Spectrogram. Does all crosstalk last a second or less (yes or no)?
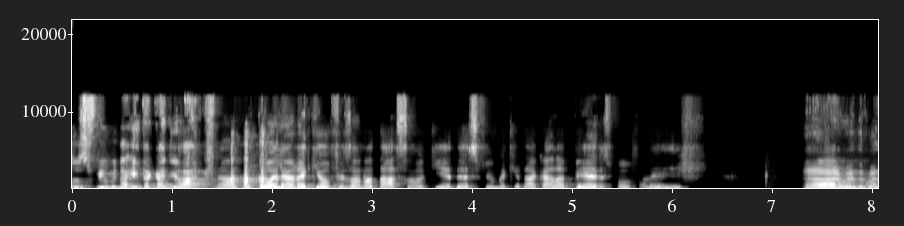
yes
